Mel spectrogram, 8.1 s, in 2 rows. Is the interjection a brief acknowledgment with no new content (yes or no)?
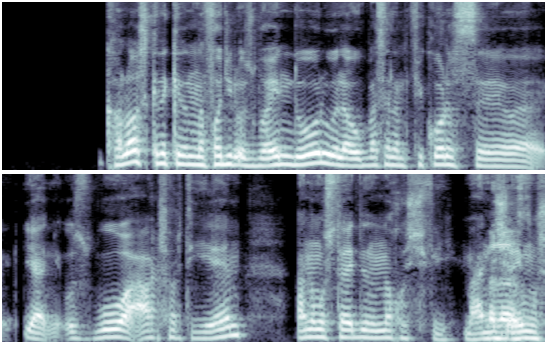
no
